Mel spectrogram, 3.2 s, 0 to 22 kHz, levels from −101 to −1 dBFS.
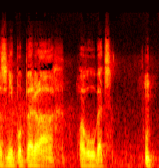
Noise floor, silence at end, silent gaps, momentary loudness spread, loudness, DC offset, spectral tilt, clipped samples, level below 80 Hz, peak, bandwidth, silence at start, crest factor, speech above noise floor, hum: -57 dBFS; 0.1 s; none; 9 LU; -26 LUFS; under 0.1%; -5 dB/octave; under 0.1%; -46 dBFS; -10 dBFS; 9 kHz; 0 s; 18 dB; 32 dB; none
